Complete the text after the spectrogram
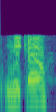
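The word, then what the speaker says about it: Niko: All right, my name's Nico. That's N-I-K-O. I'm calling from the Bank of Cardiff. That's spelled C-A-R-D-I-F-F, as in Frank Frank.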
